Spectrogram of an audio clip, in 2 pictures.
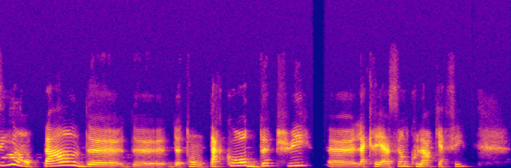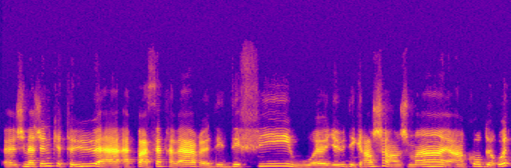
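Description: This woman's pitch sits at a medium level. She talks at a very slow pace. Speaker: industry association CEO, podcast host. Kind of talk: interview.

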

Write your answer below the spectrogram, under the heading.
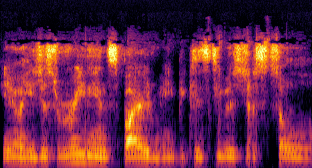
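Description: Speaking at a moderate pace with a southern Irish accent, a man keeps fairly even intonation in a medium pitch over a quiet background. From Ireland, Tipperary. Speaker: singer-songwriter. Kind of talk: interview. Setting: remote call.

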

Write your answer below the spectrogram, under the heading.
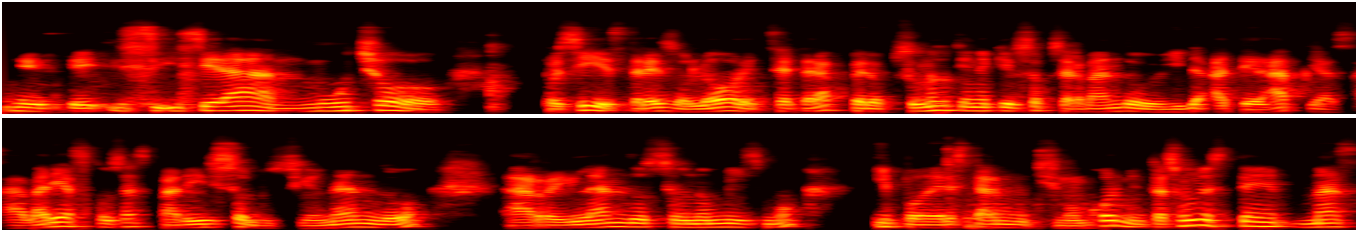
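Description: A man with a medium pitch speaks at a moderate pace, his intonation lively. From Mexico. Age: 30s. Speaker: business coach and entrepreneur. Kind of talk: interview. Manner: halting, many fillers.

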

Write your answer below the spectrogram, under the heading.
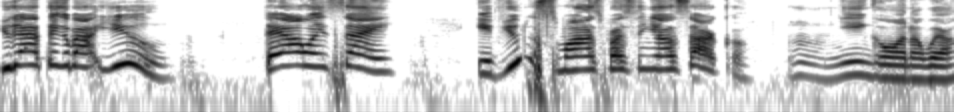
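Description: A woman's raised, projected voice comes at a fairly quick pace, high-pitched with very wide pitch swings. Her tone is animated, bright and sharp. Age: 30s. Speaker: podcast host. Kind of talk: motivational monologue.

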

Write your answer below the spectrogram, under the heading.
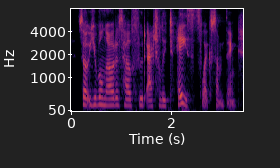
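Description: A woman with a non-native accent talks at a fairly quick pace and with fairly even intonation, recorded very cleanly against a silent background. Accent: heavy non-native. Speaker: podcast host. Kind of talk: solo podcast monologue on nutrition. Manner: casual, laughs often, chatty.

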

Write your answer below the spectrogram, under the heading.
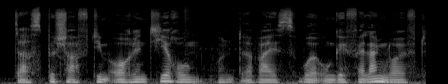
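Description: A man talks in a normal speaking voice, fairly low in pitch, with fairly even intonation at a fairly slow pace. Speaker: podcast narrator. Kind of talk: horror story narration, read aloud as a creepypasta.

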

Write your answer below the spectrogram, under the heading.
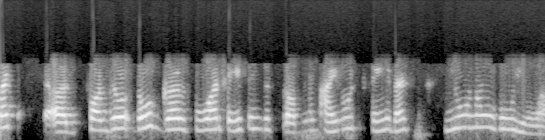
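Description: This woman talks at a moderate pace in a high pitch, with a Tamil Nadu accent. Her pitch variation is ordinary. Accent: Tamil Indian English. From Chennai, Tamil Nadu, India. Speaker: doctor and beauty pageant model. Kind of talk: interview. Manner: hesitant, many fillers.

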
